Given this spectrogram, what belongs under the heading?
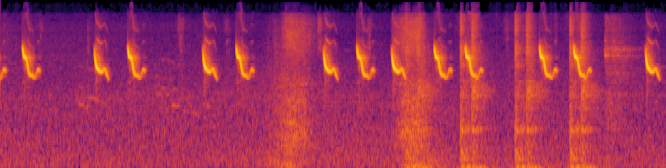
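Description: Young birds in the video game A New Beginning give a run of high, rapid chirps in short repeated bursts, close and clear over a quiet background, with a few soft thumps between them.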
